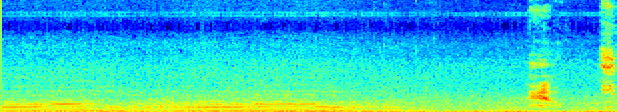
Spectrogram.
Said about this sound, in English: Let's do a little freeway acceleration.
